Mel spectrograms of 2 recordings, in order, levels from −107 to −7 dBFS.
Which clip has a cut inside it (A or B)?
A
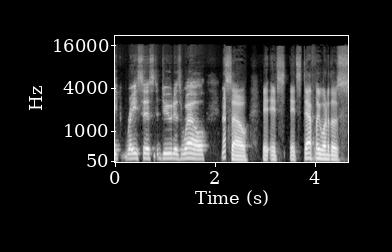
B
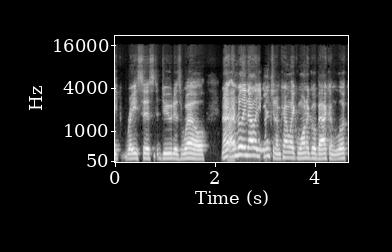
A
